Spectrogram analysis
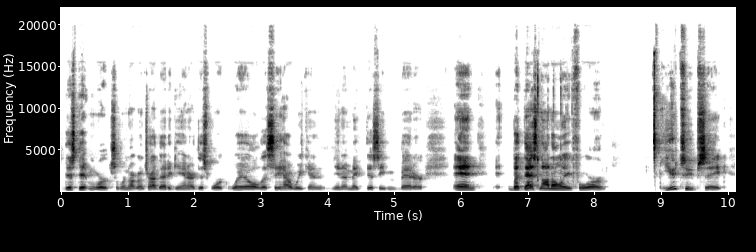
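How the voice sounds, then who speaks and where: A plain-spoken man talking casually as a podcast guest, laughing easily and joking about himself. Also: mid-range voice. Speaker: guest, YouTuber. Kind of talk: casual conversation.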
